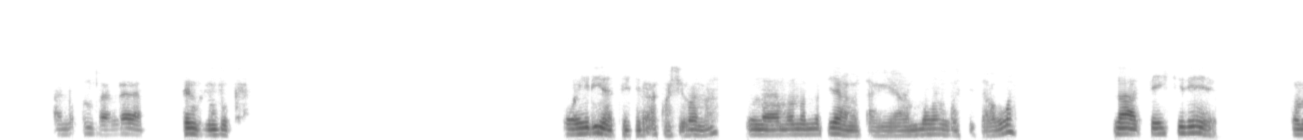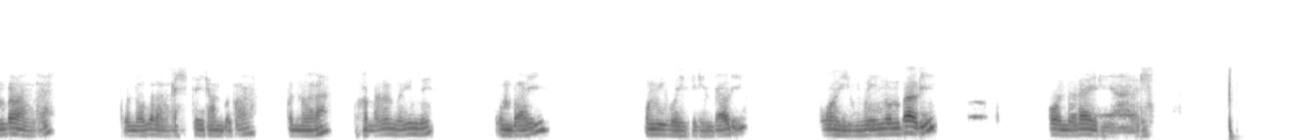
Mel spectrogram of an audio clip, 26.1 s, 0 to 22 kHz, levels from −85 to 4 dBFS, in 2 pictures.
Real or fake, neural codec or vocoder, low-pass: fake; codec, 32 kHz, 1.9 kbps, SNAC; 3.6 kHz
